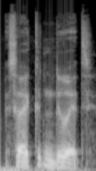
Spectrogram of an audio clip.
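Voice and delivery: ordinary talk, nothing marked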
